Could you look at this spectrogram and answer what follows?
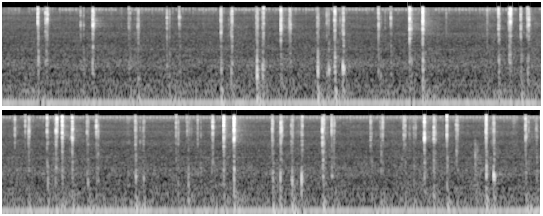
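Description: Typing on a laptop keyboard: soft, irregular key clicks, several a second, in short runs.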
